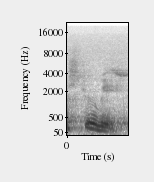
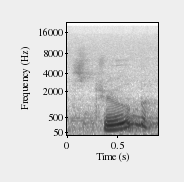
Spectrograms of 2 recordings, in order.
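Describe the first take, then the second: First: Struby as STROO-bee, two syllables; Struby ending in a clear bee sound; two-syllable pronunciation. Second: Strube as one syllable, rhyming with tube; one-syllable pronunciation. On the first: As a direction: say Struby with a final ee. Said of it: "Strube or Struby?". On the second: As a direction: say Strube with no ee at the end. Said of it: "they say it one way". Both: Shown as a demonstration.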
